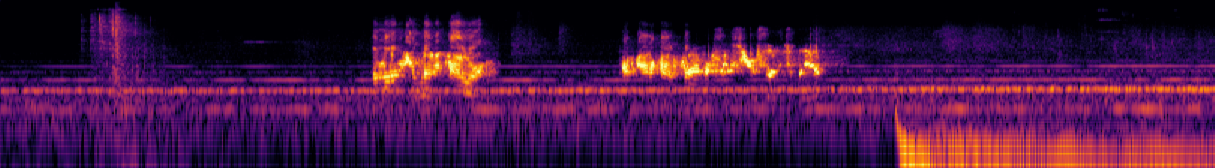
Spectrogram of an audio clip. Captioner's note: cell door latches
